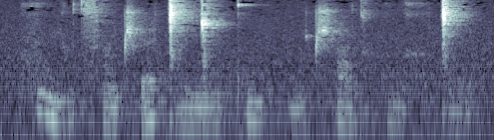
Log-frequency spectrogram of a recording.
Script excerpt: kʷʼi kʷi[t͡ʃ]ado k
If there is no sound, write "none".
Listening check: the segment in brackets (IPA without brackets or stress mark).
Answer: t͡ʃʰ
